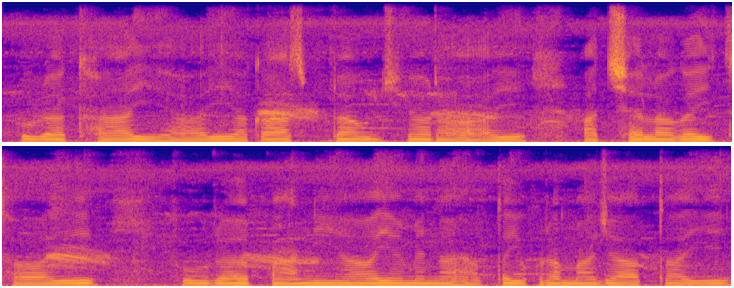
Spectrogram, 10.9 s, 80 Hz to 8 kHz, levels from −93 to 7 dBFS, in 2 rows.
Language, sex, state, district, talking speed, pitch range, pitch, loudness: Bajjika, male, Bihar, Vaishali, 100 wpm, 125-130 Hz, 130 Hz, -17 LUFS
